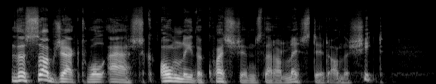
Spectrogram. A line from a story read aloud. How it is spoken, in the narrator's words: my dad said coldly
